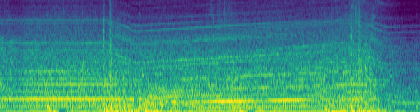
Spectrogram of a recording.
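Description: A ramshackle vehicle motor in the video game Batman: Arkham Knight revs and drones steadily with rising pitch, loud and close, over a constant low hum, with no voices.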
